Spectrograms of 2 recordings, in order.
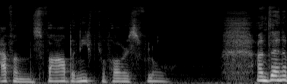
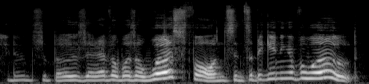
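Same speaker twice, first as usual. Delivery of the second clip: loud, raised, woeful voice; wailing faun; 5 semitones higher, 10 dB louder than usual. Acted. Faun declaring himself the worst fawn, wailing. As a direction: build into a loud lament. Faun wails his guilt.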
